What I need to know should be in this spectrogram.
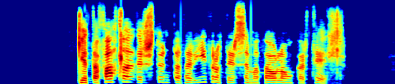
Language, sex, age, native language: Icelandic, female, 50-59, Icelandic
